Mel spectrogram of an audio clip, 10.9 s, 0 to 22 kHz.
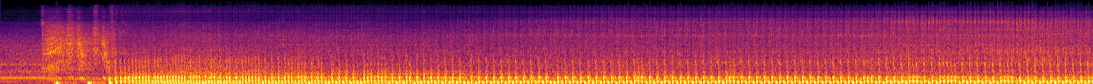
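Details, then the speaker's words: Tao Tao 250 YFZ-style quad with newly fitted replacement engine, D7 spark plug, just started: catches after brief crank, settles into loud uneven loping idle, rougher than the old engine; rough idle, cause unclear. "It also sounds like it's idling it a little weird too, like compared to what it used to idle with the other engine."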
